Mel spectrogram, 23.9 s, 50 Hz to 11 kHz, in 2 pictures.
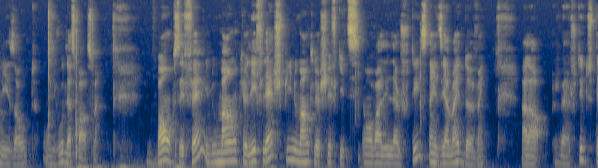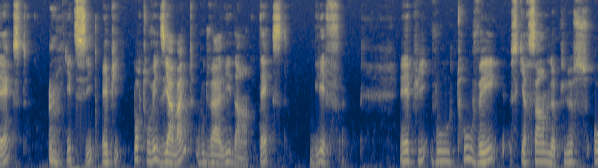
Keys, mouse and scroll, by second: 1.0 click, 7.1 click, 7.3-7.8 alt+scroll, 11.4 click, 12.6 click, 17.1 click, 18.5 click.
